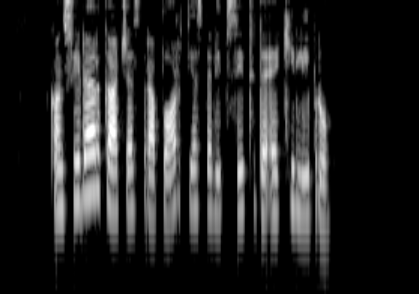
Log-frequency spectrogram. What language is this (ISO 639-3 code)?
ron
